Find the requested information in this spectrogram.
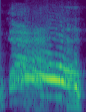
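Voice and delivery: high excited exclamation; surprised wow. Real, not acted. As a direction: shout out in happy surprise. Surprised as a viewer joins.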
